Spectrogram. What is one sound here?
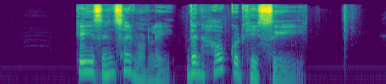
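A man speaks sharply, close by.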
